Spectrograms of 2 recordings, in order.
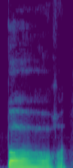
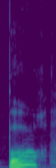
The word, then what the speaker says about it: porc: Et la dernière chose, c'était porc. Alors souvenez-vous que porc, on ne prononce pas le C final. D'accord ? Mais on doit quand même l'écrire. Donc vous écrivez P O R C.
